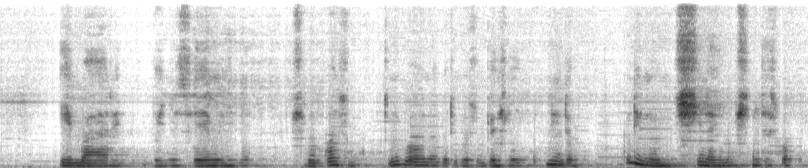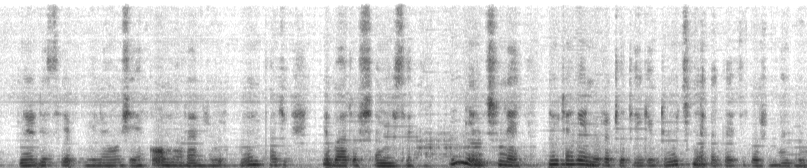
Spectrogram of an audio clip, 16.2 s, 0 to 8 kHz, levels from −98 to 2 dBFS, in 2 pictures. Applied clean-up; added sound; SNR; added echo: neural separator model SepFormer DNS4.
